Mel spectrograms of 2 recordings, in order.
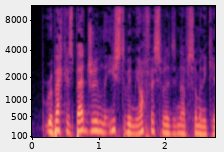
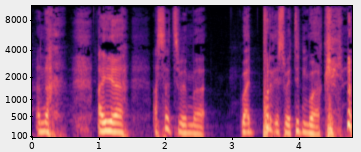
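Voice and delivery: ordinary delivery

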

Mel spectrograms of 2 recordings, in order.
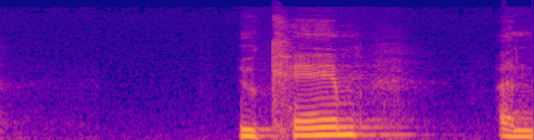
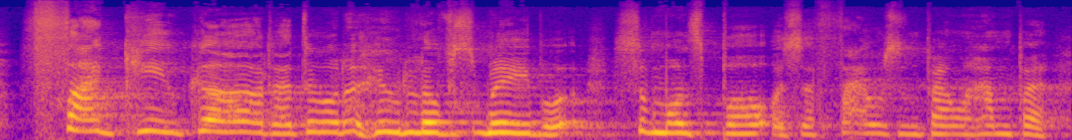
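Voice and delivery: higher, lightly thrilled prayer of thanks; excited thanks; 6 semitones higher than usual. Retold or imitated. Father thanking God for the hamper, higher and giddy. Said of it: "I thought".

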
